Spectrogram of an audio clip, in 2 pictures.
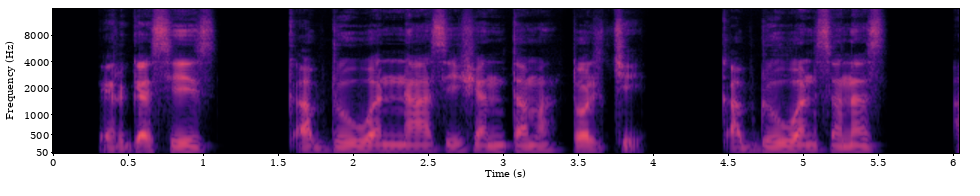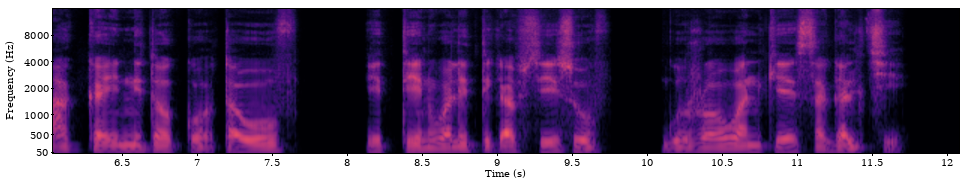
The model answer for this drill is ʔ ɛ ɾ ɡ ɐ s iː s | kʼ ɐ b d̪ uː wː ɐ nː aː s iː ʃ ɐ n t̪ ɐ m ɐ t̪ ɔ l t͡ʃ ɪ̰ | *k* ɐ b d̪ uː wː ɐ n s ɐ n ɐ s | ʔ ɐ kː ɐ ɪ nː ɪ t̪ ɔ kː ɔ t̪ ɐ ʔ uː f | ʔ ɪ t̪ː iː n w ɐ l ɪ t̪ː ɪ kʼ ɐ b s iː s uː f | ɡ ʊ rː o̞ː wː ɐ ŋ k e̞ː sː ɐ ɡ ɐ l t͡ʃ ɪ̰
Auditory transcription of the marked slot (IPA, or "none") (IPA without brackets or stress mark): kʼ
